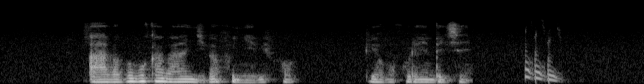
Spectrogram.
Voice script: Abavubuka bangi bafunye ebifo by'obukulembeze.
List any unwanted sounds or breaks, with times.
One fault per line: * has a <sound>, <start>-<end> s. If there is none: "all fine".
* has a chirp, 5.3-5.7 s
